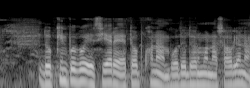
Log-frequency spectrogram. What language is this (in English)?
Santali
